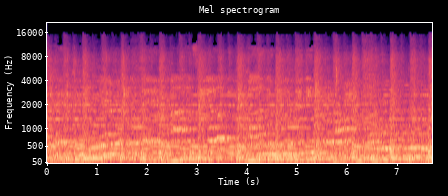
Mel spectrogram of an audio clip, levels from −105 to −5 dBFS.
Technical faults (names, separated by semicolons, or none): none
